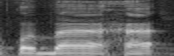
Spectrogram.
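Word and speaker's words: عقباها: Ini mengenai mad ari sukun juga kurang panjang ya. Tadi di surah As-Syam ayat 10 terakhir yaitu wala yakhafu uqbaha. Nah gitu bacanya. Ha harusnya uqbaha e minimal dua harakat ya.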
